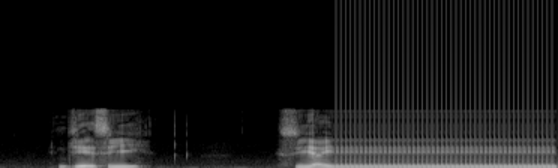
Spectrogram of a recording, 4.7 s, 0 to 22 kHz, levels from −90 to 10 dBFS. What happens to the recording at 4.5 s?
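At 4.5 s the sound is stuck in a mechanical rattle at 25 Hz. The same 40 ms fragment repeats exactly, dozens of times, from 2.8 s to 4.64 s. This is a system hang loop. The computer or audio driver stopped supplying new samples, but the sound hardware kept replaying its ring buffer, which fits a 40 ms buffer. About two seconds of the real audio never reached the output.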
